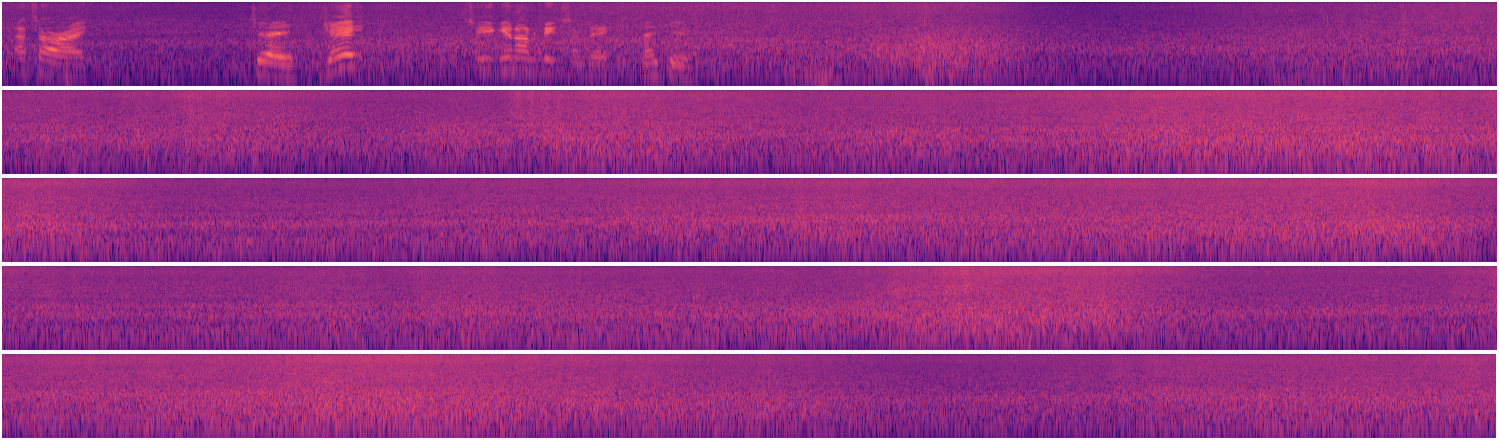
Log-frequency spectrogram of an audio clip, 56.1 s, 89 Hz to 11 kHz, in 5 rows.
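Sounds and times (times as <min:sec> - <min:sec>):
ocean surf breaking on beach: 0:00.0 - 0:56.0.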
